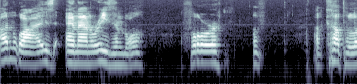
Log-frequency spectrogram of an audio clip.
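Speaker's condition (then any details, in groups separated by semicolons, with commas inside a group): Cerebral palsy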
